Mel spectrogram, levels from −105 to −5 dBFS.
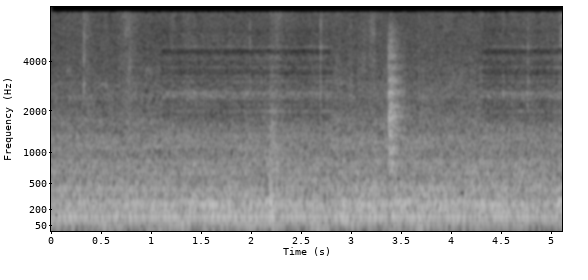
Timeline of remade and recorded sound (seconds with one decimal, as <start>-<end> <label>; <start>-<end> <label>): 0.0-1.1 recorded; 1.1-2.8 remade; 2.8-4.3 recorded; 4.3-5.1 remade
